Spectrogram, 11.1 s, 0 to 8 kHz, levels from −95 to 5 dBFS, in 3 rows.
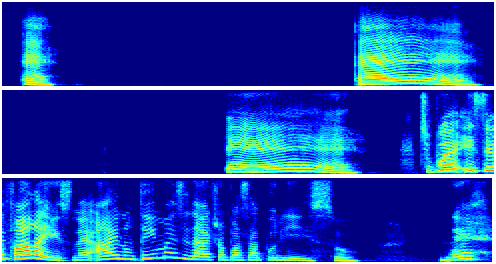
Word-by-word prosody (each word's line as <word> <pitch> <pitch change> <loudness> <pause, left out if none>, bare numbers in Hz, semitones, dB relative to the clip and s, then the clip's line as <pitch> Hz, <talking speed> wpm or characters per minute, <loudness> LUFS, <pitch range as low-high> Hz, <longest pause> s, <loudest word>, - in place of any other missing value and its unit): É. 155 -3 -3 2.2
É. 215 - +1 1.8
É, 230 - -3 0.5
tipo, 235 +6 -3
é 300 -2 +6
e 310 - +2
você 350 +3 +1
fala 350 +2 +7
isso, 210 -1 -10
né: 225 - -9
"Ai, 320 - -3
não 315 -3 -11
tem 340 +7 -10
mais 440 -3 -14
idade 260 -6 -7
para 230 - -14
passar 225 -1 -12
por 210 0 -14
isso", 155 -5 -13 0.6
né: 260 +8 -3
230 Hz, 110 wpm, -25 LUFS, 195-285 Hz, 2.2 s, fala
